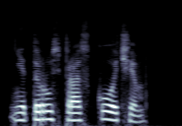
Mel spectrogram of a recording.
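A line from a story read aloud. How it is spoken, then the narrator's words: Through gritted teeth. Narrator (Russian): процедил Голд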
